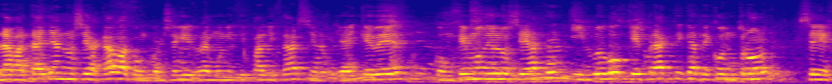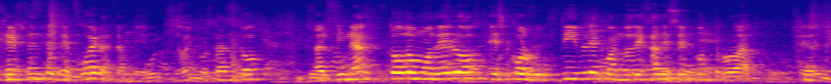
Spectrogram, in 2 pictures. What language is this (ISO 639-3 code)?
spa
